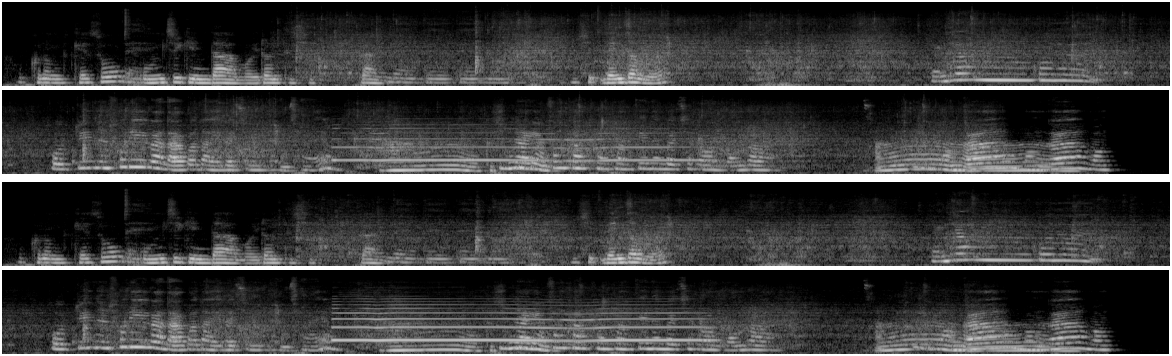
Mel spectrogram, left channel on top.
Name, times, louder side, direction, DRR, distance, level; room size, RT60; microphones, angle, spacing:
voice 1, 0.3-3.1 3.6-3.9 5.7-6.7 15.4-17.2 20.4-22.4, left 1 dB, 35° left, 0.7 m, -23 dB
voice 2, 1.2-1.5 3.8-5.2 7.8-7.9 9.3-11.0 12.2-15.0 16.6-19.4 20.4-20.5 20.8-22.7, left 1 dB, 15° left, 2.6 m, -24 dB
Ocean, 2.7-21.7, left 2 dB, 65° left, 1.6 m, -38 dB
Wind instrument woodwind instrument, 15.0-18.9, right 7 dB, 45° right, 0.5 m, -23 dB
5.9 x 3.4 x 2.2 m
head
